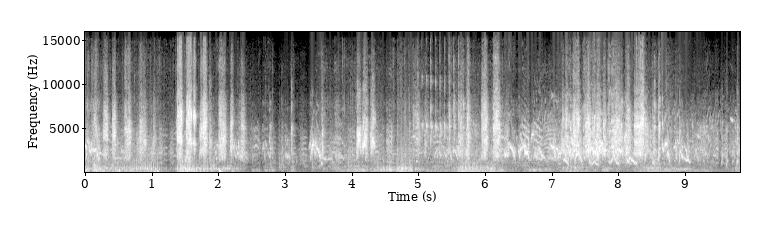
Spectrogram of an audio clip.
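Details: Flock of budgerigars in an outdoor aviary chattering nonstop, a dense mix of warbled twitters, scratchy squawks and quick sharp clicks that swell toward the end.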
